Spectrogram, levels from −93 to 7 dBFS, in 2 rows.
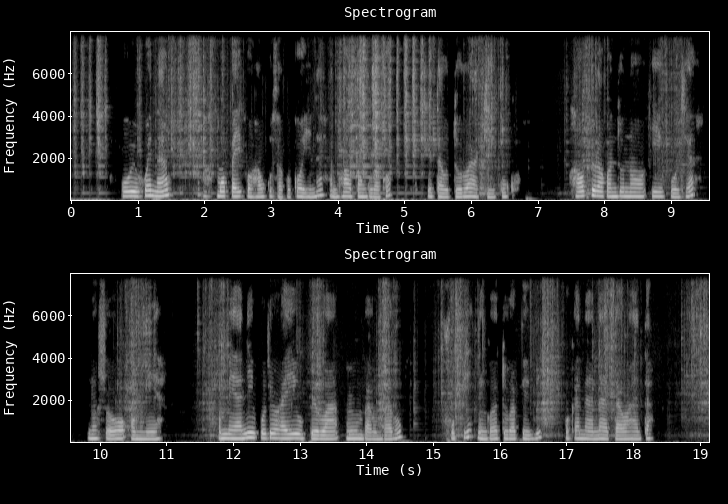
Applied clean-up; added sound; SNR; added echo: none; Rattle; 15 dB; none.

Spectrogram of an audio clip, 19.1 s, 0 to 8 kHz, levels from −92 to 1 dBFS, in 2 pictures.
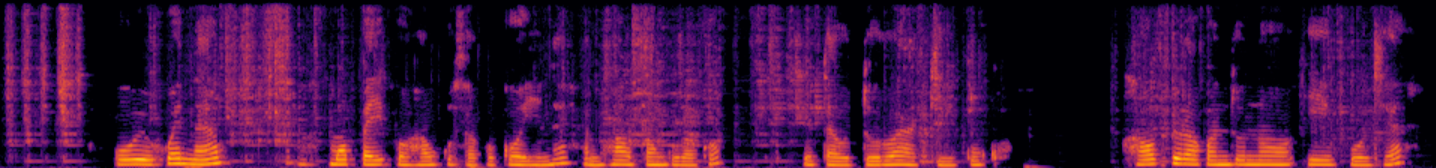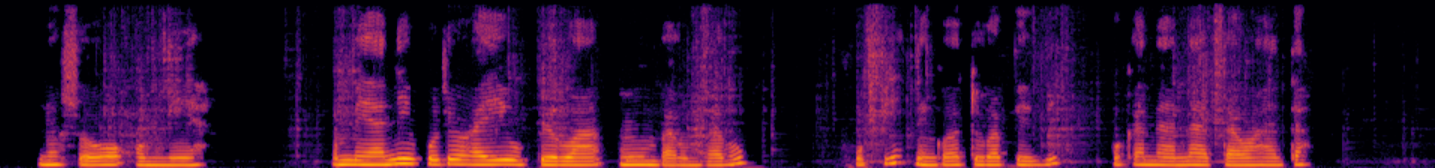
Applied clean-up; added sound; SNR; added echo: neural mask model RNNoise.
